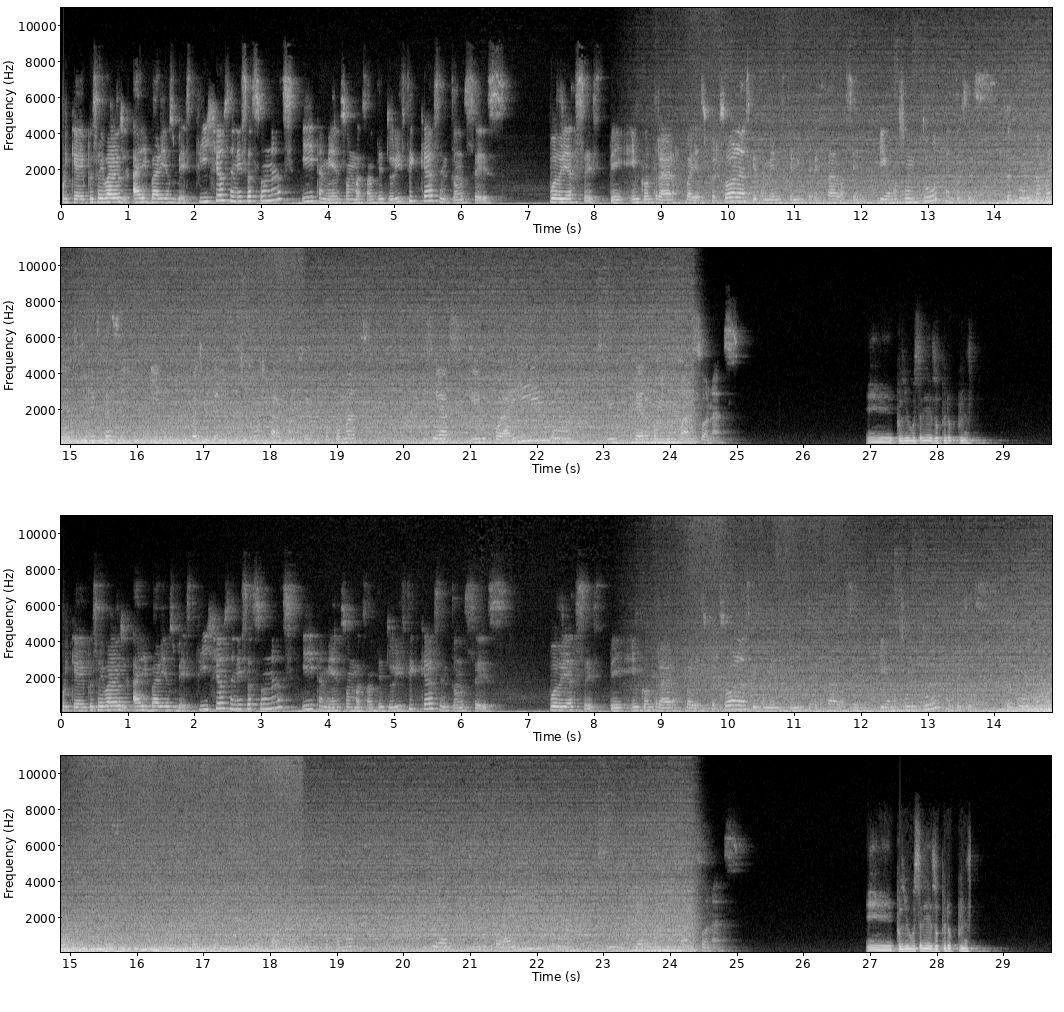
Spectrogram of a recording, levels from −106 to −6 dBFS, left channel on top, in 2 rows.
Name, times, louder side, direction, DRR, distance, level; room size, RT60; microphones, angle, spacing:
voice 1, 0.0-6.6 7.3-13.9 14.2-16.4 16.7-19.5 20.3-25.0, left 3 dB, 45° left, 0.8 m, -32 dB
sound 1, 1.3-18.5, right 1 dB, 25° right, 1.4 m, -29 dB
sound 2, 8.6-24.4, equal, ahead, 4.6 m, -32 dB
voice 2, 26.9-28.5, right 3 dB, 60° right, 0.6 m, -26 dB
19.5 x 8.2 x 3.5 m
head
